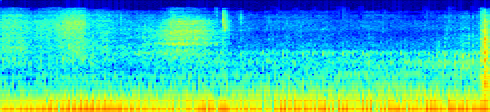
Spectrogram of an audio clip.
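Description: Mahindra Scorpio N diesel SUV driving along a road, heard from inside the cabin: a steady low rumble of engine and road noise.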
